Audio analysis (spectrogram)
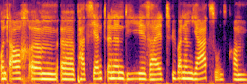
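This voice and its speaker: A woman speaks very slowly at a medium pitch, with hardly any pauses. Her intonation is flat and monotone. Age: 40s. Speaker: speech therapist and breathing therapist. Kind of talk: interview. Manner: hesitant, many fillers.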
